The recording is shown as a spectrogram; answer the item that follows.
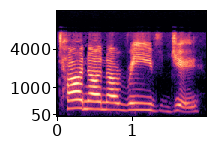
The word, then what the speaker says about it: Tananarive: So I'm going instead for Summer Ghost Stories by, and I have to make sure I pronounce the lady's name right, so I wrote it down. It's Tananarive.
